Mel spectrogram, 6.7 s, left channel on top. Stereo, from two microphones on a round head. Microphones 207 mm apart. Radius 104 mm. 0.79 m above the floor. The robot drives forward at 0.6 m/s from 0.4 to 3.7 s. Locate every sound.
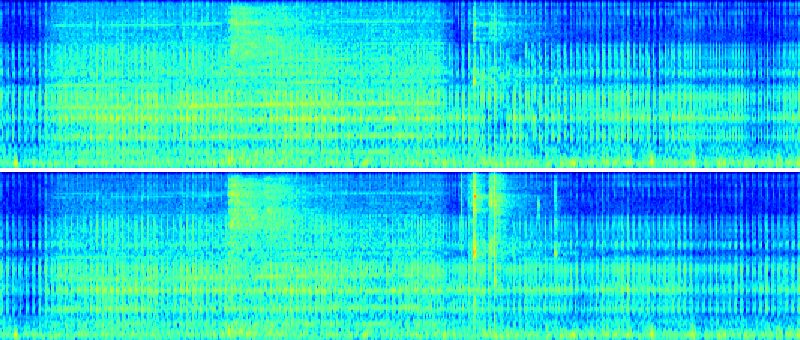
1.9 s a clunk: 30° right (ahead or behind), 5.5 m
3.8 s a crack: 75° right (ahead or behind), 0.7 m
